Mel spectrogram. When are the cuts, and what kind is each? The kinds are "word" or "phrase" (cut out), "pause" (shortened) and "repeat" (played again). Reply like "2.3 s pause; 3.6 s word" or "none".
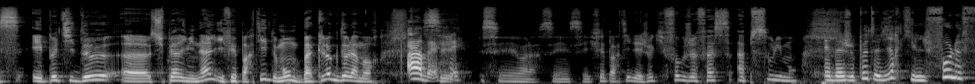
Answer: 4.7 s pause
